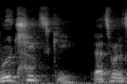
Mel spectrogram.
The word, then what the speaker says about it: Wojcicki: But so basically, in this podcast, though, they talked about YouTube has a very Susan Wojcicki, what's her name?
